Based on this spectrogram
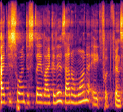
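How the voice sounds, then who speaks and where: A woman speaks over noticeable background noise. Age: 70s. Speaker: applicant at a public hearing. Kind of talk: public hearing testimony. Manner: emphatic.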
